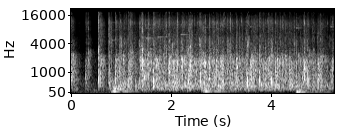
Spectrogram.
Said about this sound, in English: The audience clapped for Abagnale. Can you friggin' believe that? A round of applause for a con man getting an ethics award?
